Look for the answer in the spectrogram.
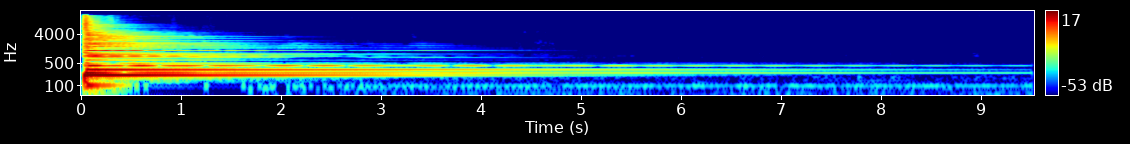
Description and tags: The next series of acoustic guitar chords recorded with B1 mic through UB802 mixer no processing into cool edit 96. File name indicates chord played.
a, acoustic, chord, clean, flat, guitar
